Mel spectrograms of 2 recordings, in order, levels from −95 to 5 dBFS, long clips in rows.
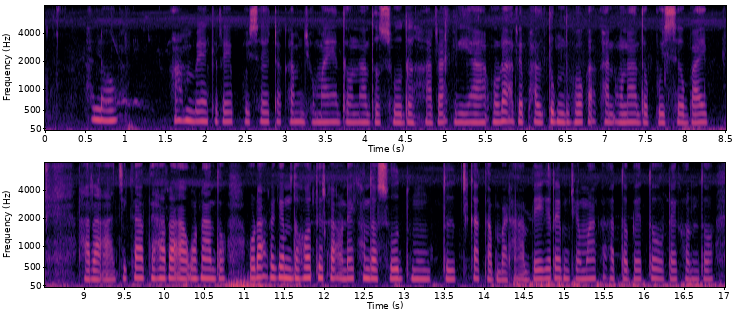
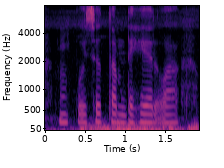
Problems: none marked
